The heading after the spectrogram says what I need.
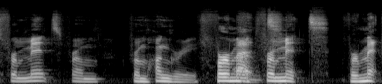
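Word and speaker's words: Furmint: rice what reasing you have me thinking of ferment just because it's a very similar varietal to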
